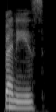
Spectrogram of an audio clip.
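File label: "bennies", English, British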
